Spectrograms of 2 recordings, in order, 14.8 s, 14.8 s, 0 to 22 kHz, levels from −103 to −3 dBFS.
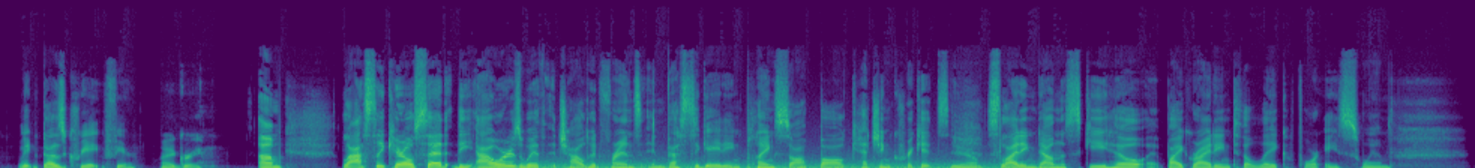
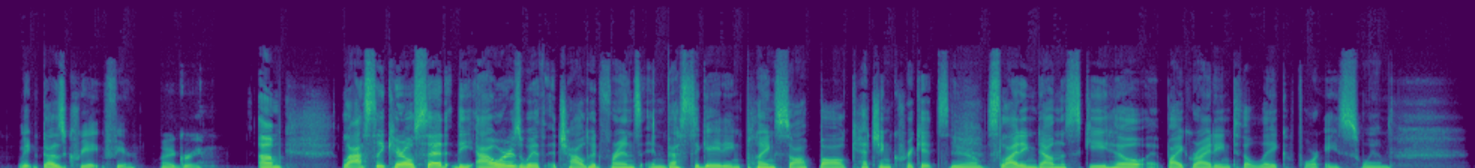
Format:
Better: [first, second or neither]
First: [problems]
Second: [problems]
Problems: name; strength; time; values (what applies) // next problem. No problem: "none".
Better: second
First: wind noise on the microphone; occasional gusts; from 4.5 to 11 s; 15 dB below the speech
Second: none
